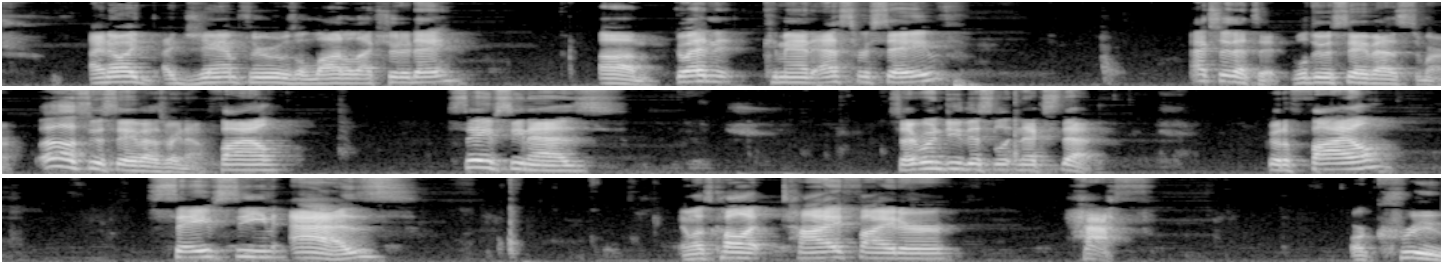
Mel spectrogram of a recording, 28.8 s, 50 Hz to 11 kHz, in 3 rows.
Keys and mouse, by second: 5.4 super+s, 17.2-21.9 drag.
